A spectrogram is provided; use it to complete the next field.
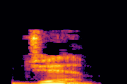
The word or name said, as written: gem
